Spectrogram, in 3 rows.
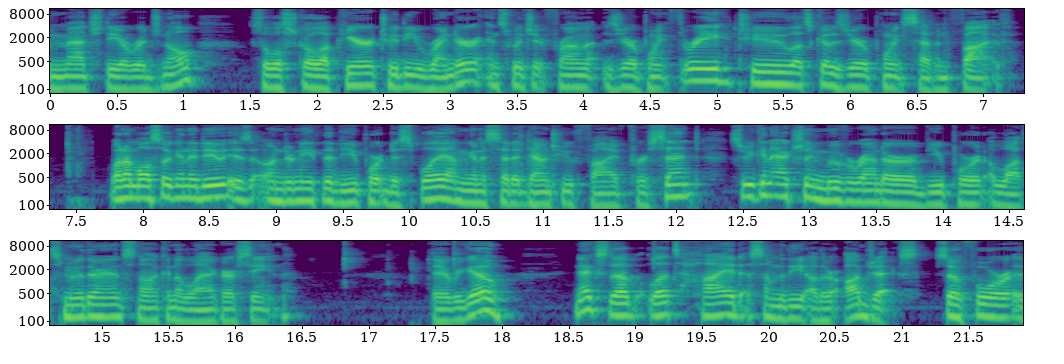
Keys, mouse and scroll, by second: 1.0-3.3 scroll up 7, 3.3-6.4 drag, 7.6-9.5 scroll down 4, 9.5-16.1 drag, 16.6 scroll down 2, 16.8-17.3 middle drag, 17.3 z, 17.6-18.2 middle drag, 18.2 scroll up 2, 18.6 z, 19.1-21.9 middle drag.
